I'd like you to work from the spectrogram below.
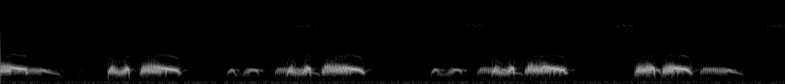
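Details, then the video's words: A spotted dove coos in rain and wind, repeating low hollow phrases about every one and a half seconds. Each has two quick notes and a longer, slightly falling coo, with some softer coos between. "Thời tiết mưa gió ace vào nghe cu gáy gù cả ngày"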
